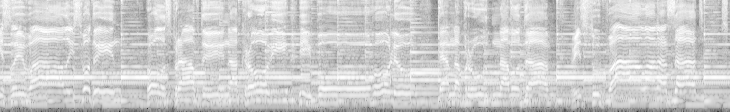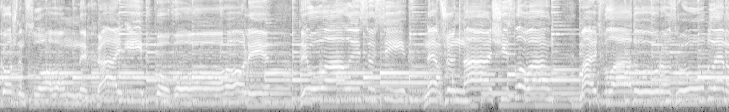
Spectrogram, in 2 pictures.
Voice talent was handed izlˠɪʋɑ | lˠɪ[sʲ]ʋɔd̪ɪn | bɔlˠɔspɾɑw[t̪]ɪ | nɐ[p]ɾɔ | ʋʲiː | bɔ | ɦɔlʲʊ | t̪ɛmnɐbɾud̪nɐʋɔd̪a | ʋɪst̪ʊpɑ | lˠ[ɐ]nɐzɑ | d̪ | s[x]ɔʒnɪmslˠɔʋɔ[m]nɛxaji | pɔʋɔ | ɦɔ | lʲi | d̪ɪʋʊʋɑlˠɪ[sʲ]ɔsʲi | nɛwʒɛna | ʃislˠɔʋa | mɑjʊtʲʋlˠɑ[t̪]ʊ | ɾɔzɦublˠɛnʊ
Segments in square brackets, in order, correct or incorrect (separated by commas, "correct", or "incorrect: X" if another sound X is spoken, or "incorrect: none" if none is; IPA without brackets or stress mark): correct, incorrect: d̪, incorrect: k, correct, incorrect: k, correct, correct, incorrect: d̪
